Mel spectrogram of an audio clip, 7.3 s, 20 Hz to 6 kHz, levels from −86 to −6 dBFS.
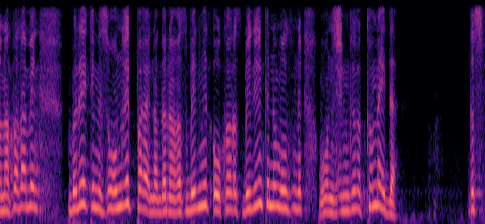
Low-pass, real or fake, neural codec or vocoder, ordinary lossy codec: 5.4 kHz; fake; codec, 16 kHz in and 24 kHz out, 0.4 kbps, LongCat-Audio-Codec, two codebook decoder; none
